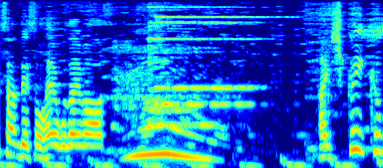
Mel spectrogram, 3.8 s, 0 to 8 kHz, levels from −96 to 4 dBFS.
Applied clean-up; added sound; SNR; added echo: classical method Wiener filter.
